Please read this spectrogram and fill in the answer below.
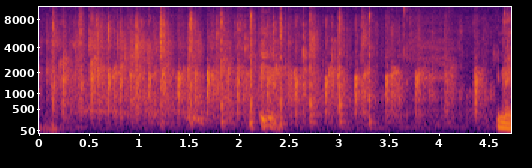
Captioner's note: applause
